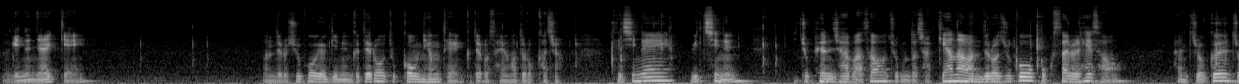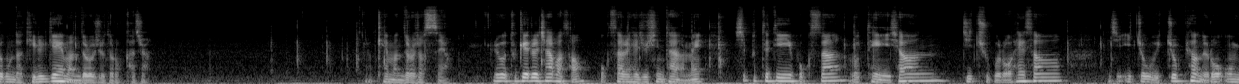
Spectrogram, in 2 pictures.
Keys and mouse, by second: 0.0-6.5 g, 6.6 alt+z, 7.6 g, 9.6 Tab, 10.3 shift+d, 12.2 Tab, 13.0 g, 18.6 alt+z, 19.5 shift+d, 20.8 r, 23.4 g.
